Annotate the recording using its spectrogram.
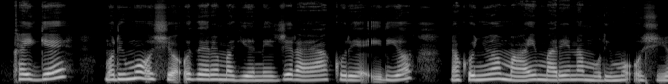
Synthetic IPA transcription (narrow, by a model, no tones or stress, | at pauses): kaiɣɛ | moɾimooʃiɔ̰ʔoðɛɾɛmaɣiɔned͡ʑeɾajakoɾea̰ʔḭɾiɔnakoɲwamaemaɾenamoɾimo̰ʔo̰ʃiɔ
